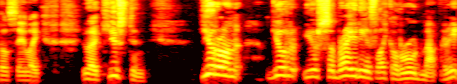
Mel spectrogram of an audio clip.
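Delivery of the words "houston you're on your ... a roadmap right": very high, loud, heavy Irish brogue. Doing a favorite impersonation of a man he talked with: thick Irish accent. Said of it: "he had a very thick, uh, Irish accent. ... I love doing this impersonation".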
